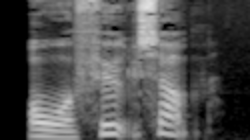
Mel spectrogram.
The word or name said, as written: overfølsom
